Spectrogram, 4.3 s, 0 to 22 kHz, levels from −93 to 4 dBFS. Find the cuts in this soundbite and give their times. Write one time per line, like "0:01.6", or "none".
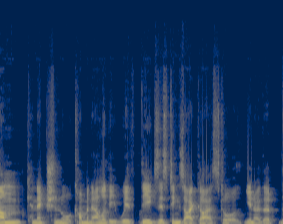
0:02.0

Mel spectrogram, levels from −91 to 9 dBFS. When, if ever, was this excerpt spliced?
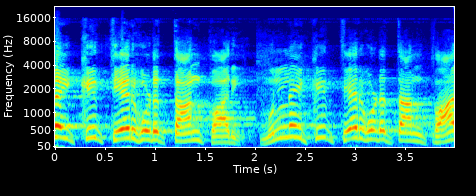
0:02.0

